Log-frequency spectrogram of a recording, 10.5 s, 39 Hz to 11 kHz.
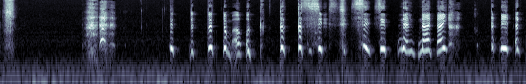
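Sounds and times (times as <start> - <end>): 
person crying with shaky breathy sobs: 1.6 - 2.5, 3.4 - 10.5.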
